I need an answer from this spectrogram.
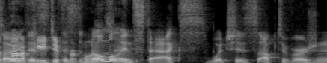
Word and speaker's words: Instax: themed version of their in-stack in i always like mispronounce this instead instax yeah mini link polaroid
